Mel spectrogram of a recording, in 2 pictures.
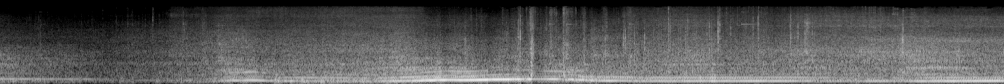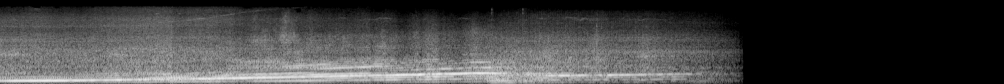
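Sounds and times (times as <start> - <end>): car engine accelerating: 1.8 - 17.5.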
